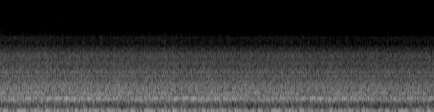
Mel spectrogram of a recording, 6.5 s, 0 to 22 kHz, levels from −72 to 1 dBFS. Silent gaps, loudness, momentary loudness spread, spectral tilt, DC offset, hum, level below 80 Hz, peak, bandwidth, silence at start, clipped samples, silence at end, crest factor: none; -33 LUFS; 2 LU; -4.5 dB/octave; under 0.1%; none; -40 dBFS; -20 dBFS; 13 kHz; 0 s; under 0.1%; 0 s; 12 dB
